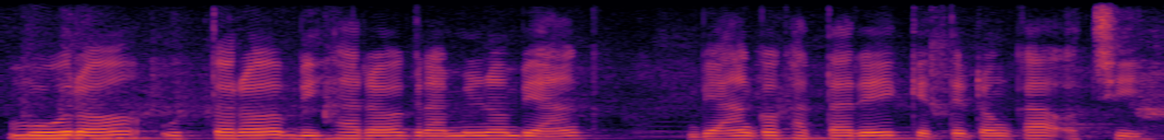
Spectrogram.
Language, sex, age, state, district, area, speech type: Odia, female, 30-45, Odisha, Nayagarh, rural, read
